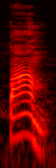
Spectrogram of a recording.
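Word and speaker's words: palm: चुकीचं पडलंय उच्चार पहा पी ए एल एम पाम आहे ते दुरुस्त करून घ्या रीडरमध्ये पी ए एल एम पाम पाम म्हणजे हाताचा तळवा पी आय टी सी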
